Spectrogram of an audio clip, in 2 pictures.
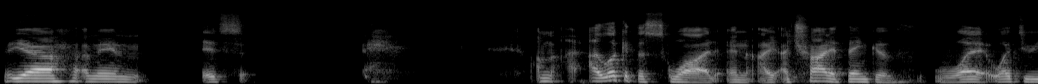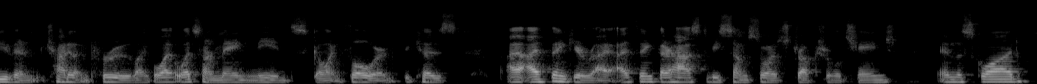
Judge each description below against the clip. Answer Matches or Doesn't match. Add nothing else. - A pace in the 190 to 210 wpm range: Doesn't match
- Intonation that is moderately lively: Matches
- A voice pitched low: Matches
